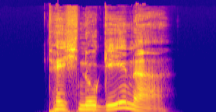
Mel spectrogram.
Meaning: inflection of technogen: 1. strong/mixed nominative masculine singular 2. strong genitive/dative feminine singular 3. strong genitive plural
- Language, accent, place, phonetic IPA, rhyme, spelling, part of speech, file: German, Germany, Berlin, [tɛçnoˈɡeːnɐ], -eːnɐ, technogener, adjective, De-technogener.ogg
